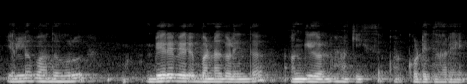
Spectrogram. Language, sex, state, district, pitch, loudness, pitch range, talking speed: Kannada, male, Karnataka, Bangalore, 130 Hz, -16 LUFS, 125-140 Hz, 100 wpm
